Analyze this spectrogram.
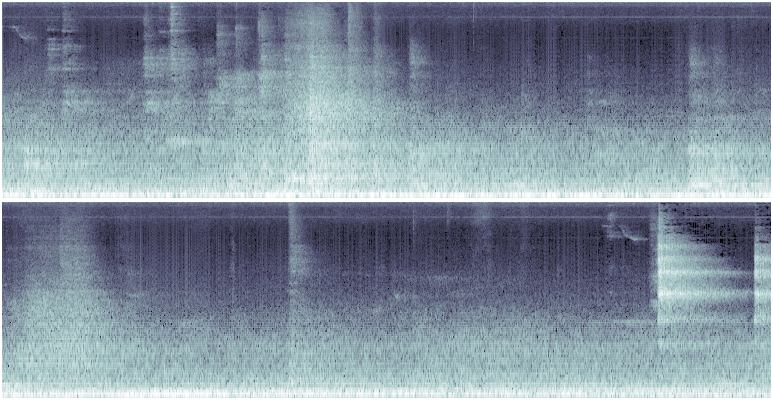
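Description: A brass band plays a tune in a large echoing hall.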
